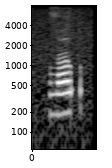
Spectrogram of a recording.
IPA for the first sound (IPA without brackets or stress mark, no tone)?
ðˤ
